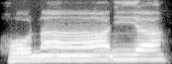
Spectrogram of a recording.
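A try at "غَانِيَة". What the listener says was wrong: Bukan hona Bu, ini gigi, barisnya di bawah. Gina. la'iba, bukan ina titiknya. Ini titiknya ada di bawah.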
